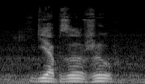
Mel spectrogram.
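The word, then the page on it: yab zu xru: Teotitlán del Valle Zapotec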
